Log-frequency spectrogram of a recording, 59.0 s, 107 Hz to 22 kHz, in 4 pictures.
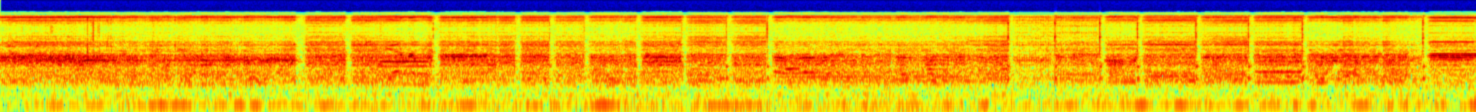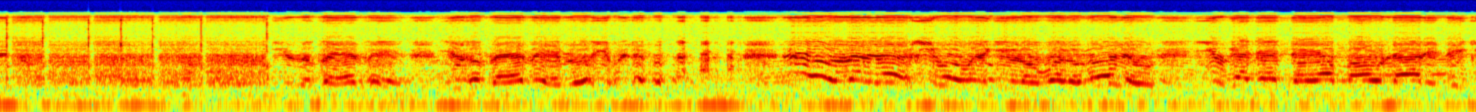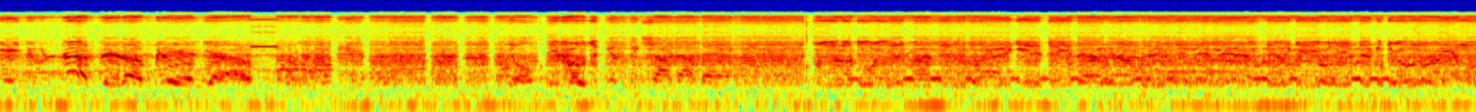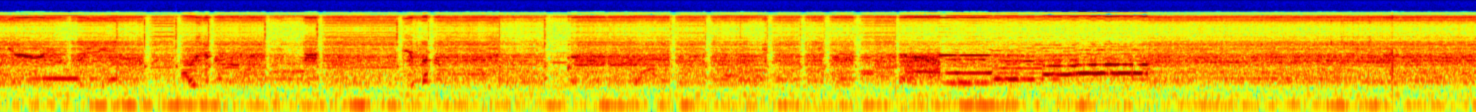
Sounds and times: Radio: 0:00.0 - 0:59.0
Speech: 0:03.6 - 0:05.0, 0:07.6 - 0:09.8, 0:17.4 - 0:21.6, 0:22.6 - 0:33.2, 0:34.4 - 0:37.0, 0:37.6 - 0:47.6, 0:48.3 - 0:49.4.

